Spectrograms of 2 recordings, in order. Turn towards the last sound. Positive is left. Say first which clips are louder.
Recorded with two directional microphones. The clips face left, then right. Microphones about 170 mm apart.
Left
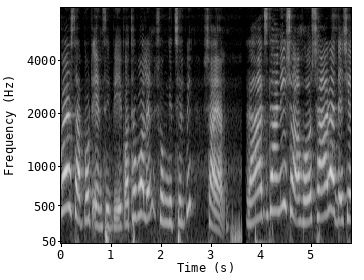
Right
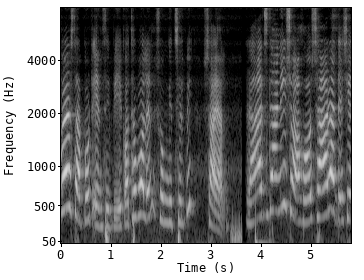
# left 2 dB
turn(degrees=35)  # may be behind; listen again after turning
